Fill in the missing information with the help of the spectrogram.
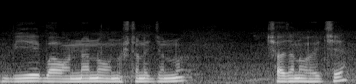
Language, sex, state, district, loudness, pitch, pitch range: Bengali, male, West Bengal, Cooch Behar, -15 LUFS, 140 Hz, 135-150 Hz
